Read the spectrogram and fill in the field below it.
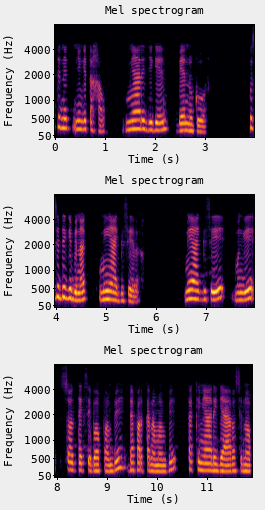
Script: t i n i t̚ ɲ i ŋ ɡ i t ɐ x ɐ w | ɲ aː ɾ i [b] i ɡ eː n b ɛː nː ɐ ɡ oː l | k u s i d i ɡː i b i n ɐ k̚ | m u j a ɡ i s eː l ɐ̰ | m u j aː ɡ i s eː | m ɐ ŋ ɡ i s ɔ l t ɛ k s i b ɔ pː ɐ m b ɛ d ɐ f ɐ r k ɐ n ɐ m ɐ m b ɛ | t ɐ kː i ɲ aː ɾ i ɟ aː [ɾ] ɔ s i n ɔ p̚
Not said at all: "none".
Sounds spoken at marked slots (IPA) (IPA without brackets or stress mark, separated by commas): ɟ, ɾ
